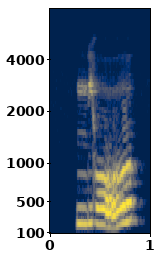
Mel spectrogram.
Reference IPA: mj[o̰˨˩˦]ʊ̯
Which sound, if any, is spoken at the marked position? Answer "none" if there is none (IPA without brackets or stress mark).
o̰˨˩˦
